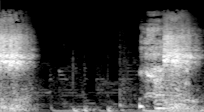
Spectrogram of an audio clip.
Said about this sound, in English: That's doors opening and closing.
